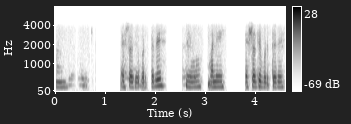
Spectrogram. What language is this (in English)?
Kannada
